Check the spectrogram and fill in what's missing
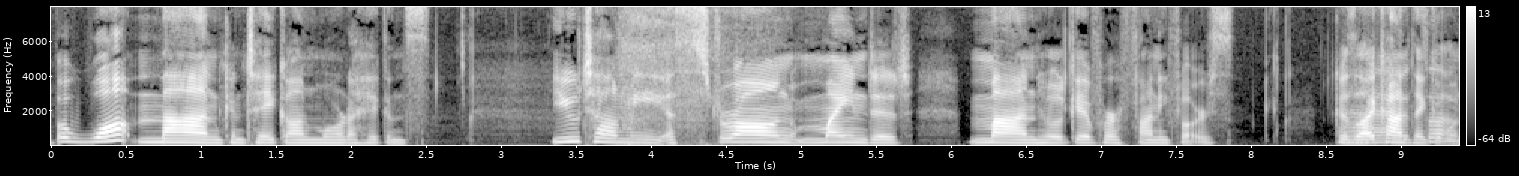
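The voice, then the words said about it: Well-done put-on accent. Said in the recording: “That was a very good accent.”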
